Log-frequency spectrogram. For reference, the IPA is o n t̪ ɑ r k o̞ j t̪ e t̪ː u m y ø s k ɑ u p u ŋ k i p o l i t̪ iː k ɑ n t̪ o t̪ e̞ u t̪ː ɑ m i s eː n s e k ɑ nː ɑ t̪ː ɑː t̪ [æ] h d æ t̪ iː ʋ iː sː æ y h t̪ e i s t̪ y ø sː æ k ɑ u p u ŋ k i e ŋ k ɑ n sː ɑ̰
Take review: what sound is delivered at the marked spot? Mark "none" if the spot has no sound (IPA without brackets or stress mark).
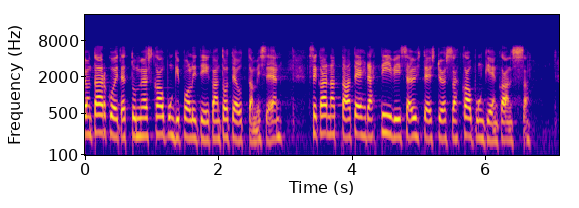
e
